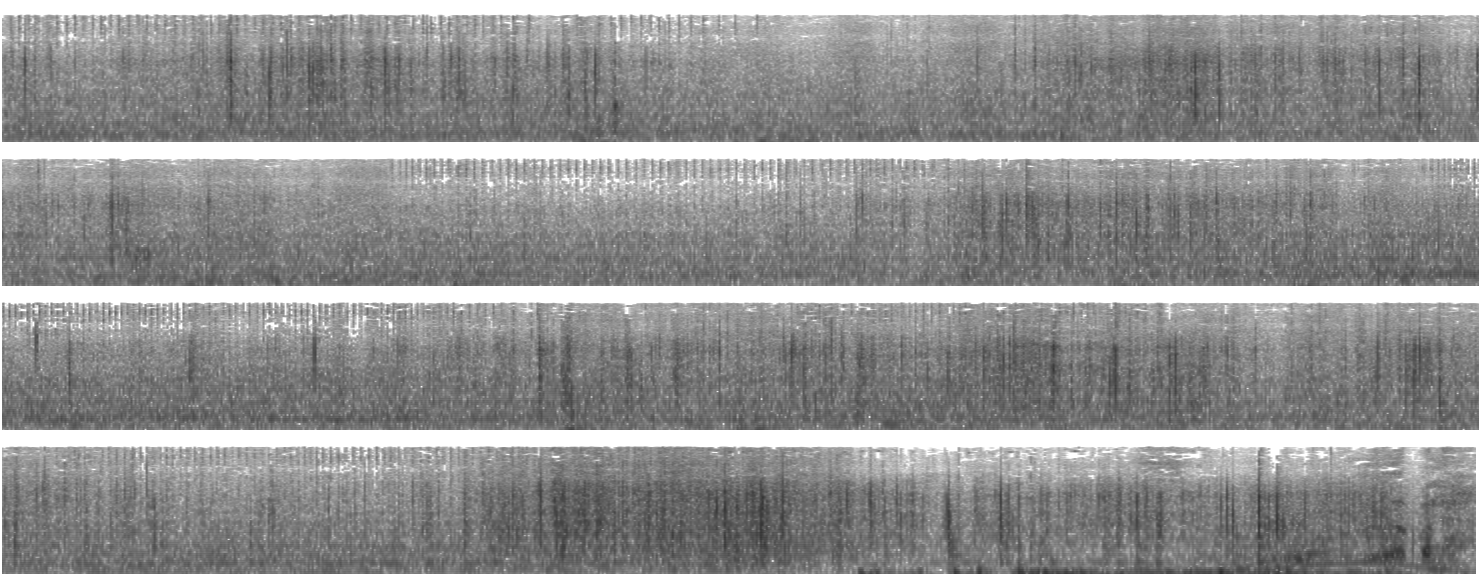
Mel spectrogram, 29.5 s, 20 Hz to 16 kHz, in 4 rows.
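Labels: Soft, silent clicking noises from a bike chain. 0.0 - 3.8
A bike rolls over gravel, producing a crunching noise. 1.0 - 3.3
A rhythmic rustling noise of trousers while walking is faintly heard in the background. 4.1 - 9.6
A bike rolls over gravel, producing a crunching noise. 5.3 - 8.1
Soft, silent clicking noises from a bike chain. 9.3 - 12.1
A bike rolls over gravel, producing a crunching noise. 12.1 - 14.2
Rustling fabric. 12.1 - 14.5
Soft, silent clicking noises from a bike chain. 14.5 - 17.2
A bike rolls over gravel, producing a crunching noise. 17.3 - 29.3
Soft, silent clicking noises from a bike chain. 18.7 - 20.5
Soft, silent clicking noises from a bike chain. 22.5 - 26.3
A person making vocal sounds nearby. 28.5 - 29.5

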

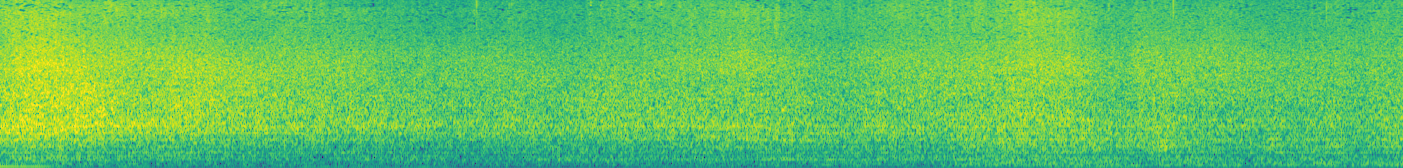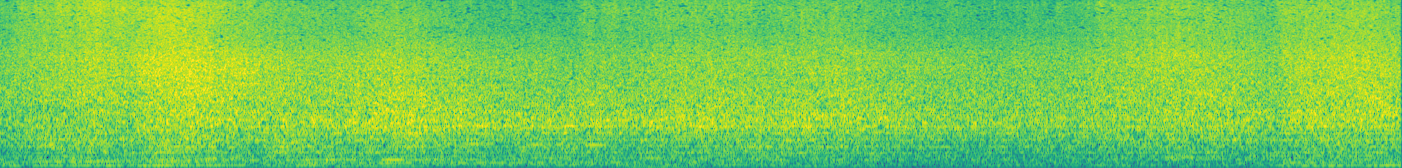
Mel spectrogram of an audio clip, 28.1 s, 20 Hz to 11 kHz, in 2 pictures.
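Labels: A bus drives through a rainy urban area with engine noise fluctuating as it passes over different surfaces and slows down occasionally. 0.0 - 27.6

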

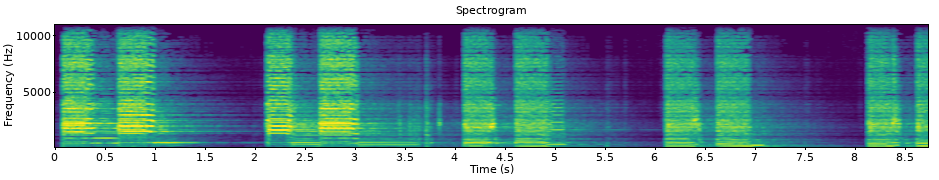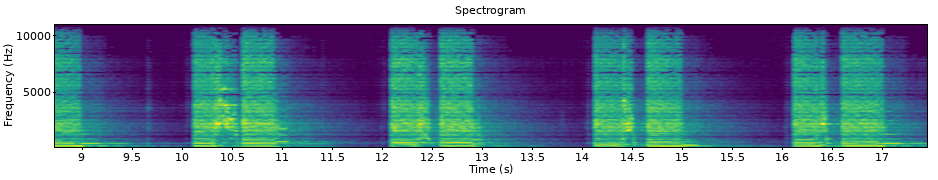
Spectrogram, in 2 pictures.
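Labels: Electronic guitar notes are playing. 0.0 - 17.5

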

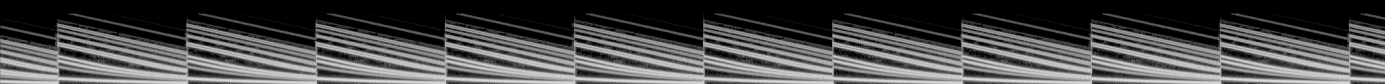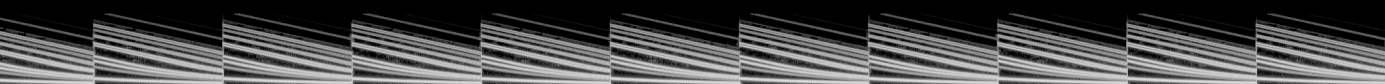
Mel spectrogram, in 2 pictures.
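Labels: An alarm sounds repeatedly with high-intensity peaks followed by steady decreases. 0.0 - 27.7

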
